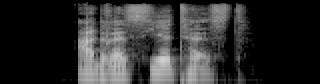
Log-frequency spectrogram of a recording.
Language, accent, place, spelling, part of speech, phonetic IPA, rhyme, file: German, Germany, Berlin, adressiertest, verb, [adʁɛˈsiːɐ̯təst], -iːɐ̯təst, De-adressiertest.ogg
- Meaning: inflection of adressieren: 1. second-person singular preterite 2. second-person singular subjunctive II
